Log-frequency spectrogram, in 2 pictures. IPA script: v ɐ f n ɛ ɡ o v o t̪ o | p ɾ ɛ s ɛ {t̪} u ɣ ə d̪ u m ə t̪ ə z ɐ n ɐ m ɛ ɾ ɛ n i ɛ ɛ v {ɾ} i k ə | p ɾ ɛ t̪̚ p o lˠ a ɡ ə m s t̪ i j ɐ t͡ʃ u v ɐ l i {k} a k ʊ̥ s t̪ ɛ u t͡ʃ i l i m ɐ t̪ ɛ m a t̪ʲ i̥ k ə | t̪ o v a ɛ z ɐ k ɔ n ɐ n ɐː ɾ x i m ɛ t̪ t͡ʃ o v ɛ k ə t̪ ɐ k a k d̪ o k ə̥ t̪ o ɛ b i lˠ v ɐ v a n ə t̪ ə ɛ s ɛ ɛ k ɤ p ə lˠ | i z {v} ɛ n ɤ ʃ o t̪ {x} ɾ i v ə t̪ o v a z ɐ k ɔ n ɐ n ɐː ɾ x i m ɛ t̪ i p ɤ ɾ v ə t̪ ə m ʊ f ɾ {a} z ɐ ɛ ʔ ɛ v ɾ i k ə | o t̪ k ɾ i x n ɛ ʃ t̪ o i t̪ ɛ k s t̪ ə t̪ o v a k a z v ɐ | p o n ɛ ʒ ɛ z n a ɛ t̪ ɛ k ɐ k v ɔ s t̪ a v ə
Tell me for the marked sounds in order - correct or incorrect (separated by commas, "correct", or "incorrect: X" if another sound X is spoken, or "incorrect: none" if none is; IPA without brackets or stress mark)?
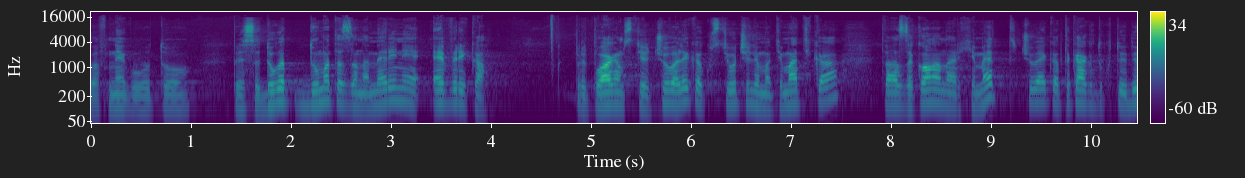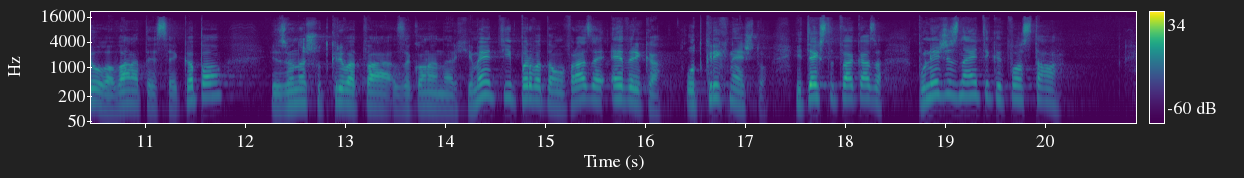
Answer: incorrect: d̪, correct, correct, correct, incorrect: k, correct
